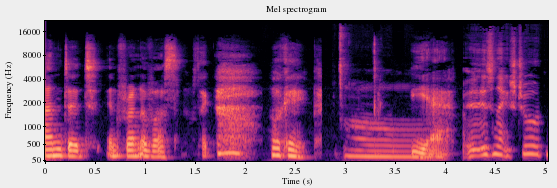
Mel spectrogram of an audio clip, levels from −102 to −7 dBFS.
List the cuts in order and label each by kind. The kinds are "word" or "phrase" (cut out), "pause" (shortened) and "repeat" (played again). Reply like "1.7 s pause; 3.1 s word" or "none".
2.2 s pause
